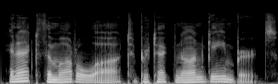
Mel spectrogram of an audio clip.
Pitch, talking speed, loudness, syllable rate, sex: 110 Hz, 195 wpm, -17 LUFS, 4.6 syllables/s, male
